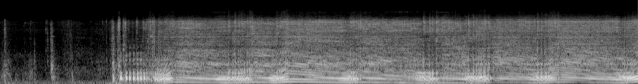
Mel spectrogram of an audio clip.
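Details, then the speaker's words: 1995 Suzuki RM125 two-stroke after a shop got it running (previously ran super rich on 180 main/52 pilot and wouldn't idle): crisp crackle revving in quick blips, clean pitch changes, no bogging or misfire; healthy. "I'm going to leave you guys with the nice sweet sound of this RM125 and I'll see you guys in the next video."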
